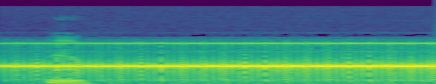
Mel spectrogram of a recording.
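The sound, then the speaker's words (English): Long answering machine beep, a loud, steady electronic tone held unbroken at constant pitch for the whole clip without fading. “And don't forget to wait for the beep. Wait for the beep. It's a long beep, too.”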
